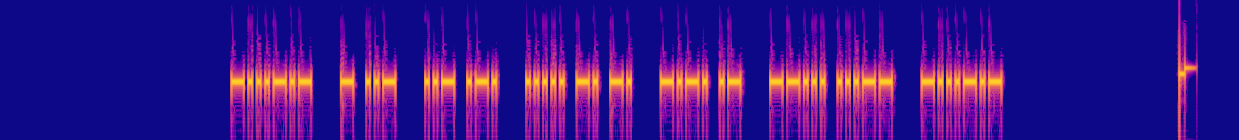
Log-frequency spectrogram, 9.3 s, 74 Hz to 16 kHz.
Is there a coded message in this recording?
Yes: Morse code from 1.7 to 7.5 s, heard as a keyed tone, about 39 wpm, 700 Hz. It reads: <BK> TU UR 5NN CA 73 <BK>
